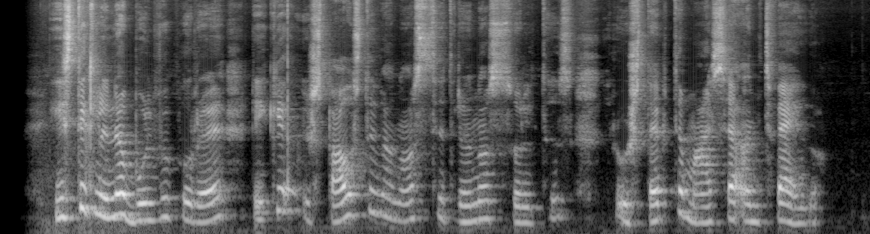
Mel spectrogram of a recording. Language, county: Lithuanian, Šiauliai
